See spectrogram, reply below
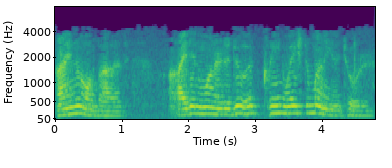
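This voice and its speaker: A man acting an anxious old husband held as a murder suspect in an old-time radio drama, plaintive and halting. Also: fairly high pitch, natural voice. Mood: uneasy, explaining. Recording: tinny, noisy vintage radio recording.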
